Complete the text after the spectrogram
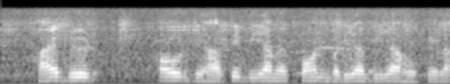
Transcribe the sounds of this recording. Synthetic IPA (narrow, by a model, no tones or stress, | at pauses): haːibɾɪːɖ | ɔːɾd̪eɦaːt̪ibijamẽkɔːnbɐɽ̤ijabijaɦokʰeːlaː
